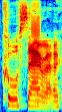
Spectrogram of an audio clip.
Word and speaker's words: Coursera: So you have quite a lot of US universities will put on programs on Coursera. – I should have founded that, because that sounds a bit like Sarah at the end. – It's Coursera, okay.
